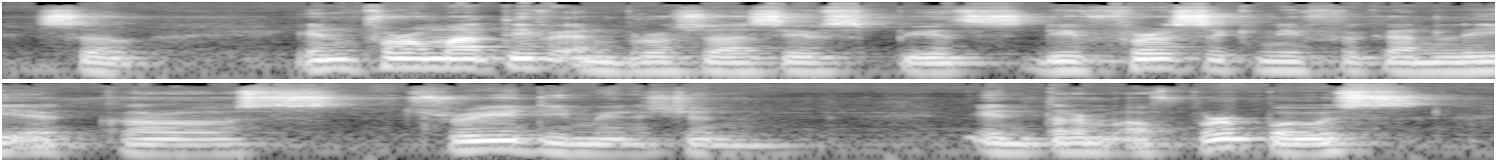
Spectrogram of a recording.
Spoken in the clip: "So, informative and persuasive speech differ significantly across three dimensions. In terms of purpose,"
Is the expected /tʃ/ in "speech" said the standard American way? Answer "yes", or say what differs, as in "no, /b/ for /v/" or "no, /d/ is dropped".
no, /s/ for /tʃ/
